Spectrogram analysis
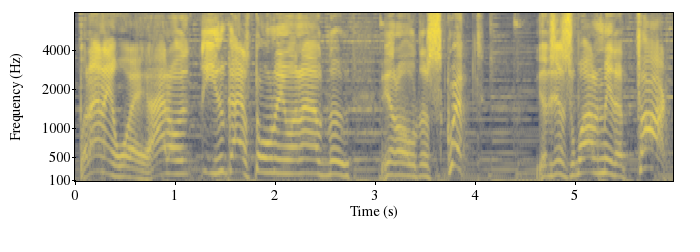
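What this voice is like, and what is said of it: Italian mafia-style accent. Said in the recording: “You're looking for Italian accent. It's a mafia, right?”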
